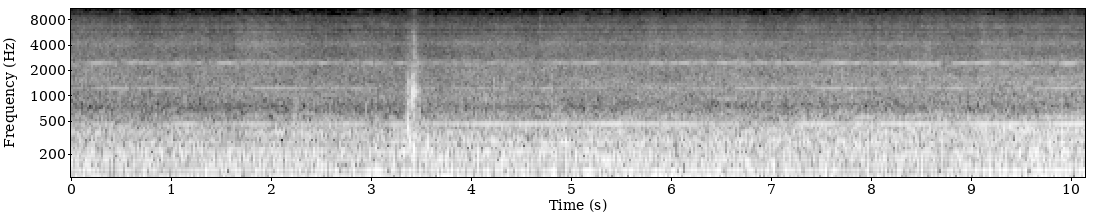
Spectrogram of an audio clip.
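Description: Toyama Chihō Railway 10030-series electric train pulling slowly into the platform: a steady low rumble with a faint steady whine, growing a little louder as it draws alongside. A single sharp clank about three and a half seconds in.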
